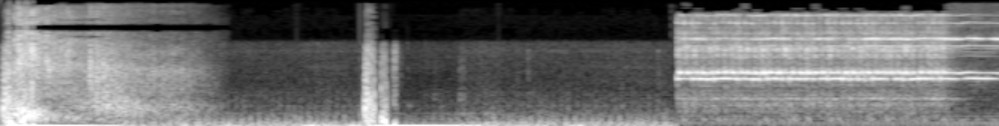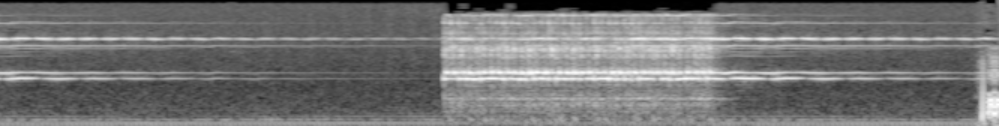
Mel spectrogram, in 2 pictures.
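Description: A telephone bell rings twice before an answering machine picks up, each ring a loud, steady metallic trill lasting about two seconds with a pause between, after a sharp bang and a brief burst of noise.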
